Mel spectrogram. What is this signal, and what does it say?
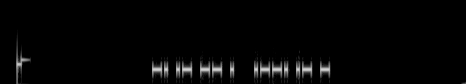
Morse code, heard as a keyed tone, about 40 wpm, 700 Hz. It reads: NAME PAT
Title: Practice QSO - Exchange 1 - Beginning - 40wpm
